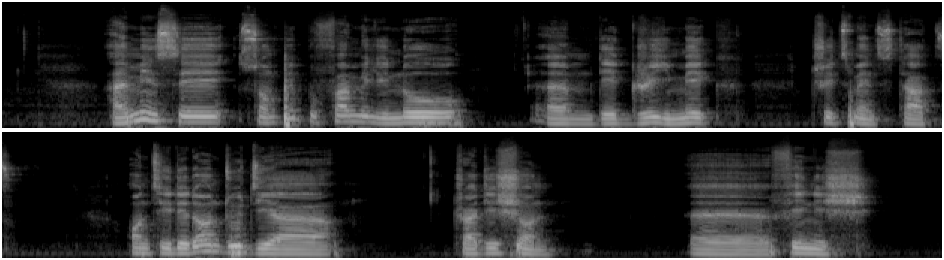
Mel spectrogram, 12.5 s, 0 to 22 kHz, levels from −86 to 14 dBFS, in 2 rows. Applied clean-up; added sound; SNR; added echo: none; none; none; reverberation time 0.2 s.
